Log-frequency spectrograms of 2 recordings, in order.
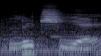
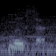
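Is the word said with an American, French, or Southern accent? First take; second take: French; Southern. First: The word is said with a French pronunciation. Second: The word is said with a Southern pronunciation. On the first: "French is luthier" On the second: "if you're from the South"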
